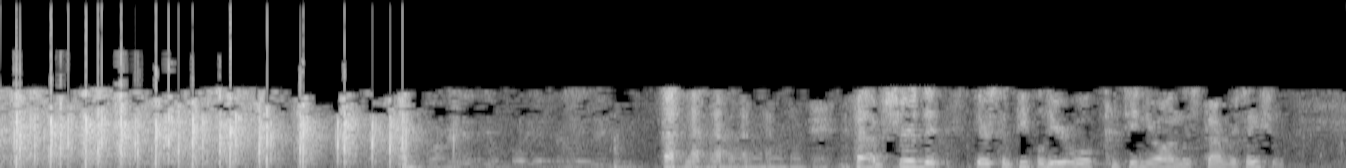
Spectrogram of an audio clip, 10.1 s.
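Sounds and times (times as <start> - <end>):
scattered applause from a small group at a meeting: 0.0 - 3.0
laughter: 5.0 - 6.4
speech: 6.4 - 9.8.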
